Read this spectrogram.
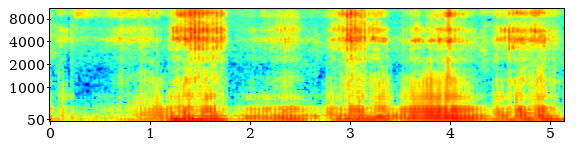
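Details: Snoring cat: slow, throaty low-pitched rumbles rising and easing with each breath, two or three breath cycles in a few seconds, nothing else audible.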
